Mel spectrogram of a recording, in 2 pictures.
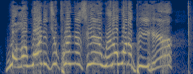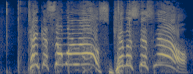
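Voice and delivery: put-on high, loud bratty child whine; mock the kids nagging from the back seat; whining kids. Kids in the car whining at their parent. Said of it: "and they're like".

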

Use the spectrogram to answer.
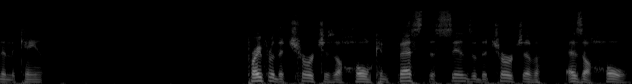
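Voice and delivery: soft, subdued prayer-leading voice; guided congregational prayer. Acted. Pastor guiding the church to confess sins, soft prayer leading. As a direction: quietly lead them in prayer, with long pauses.

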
